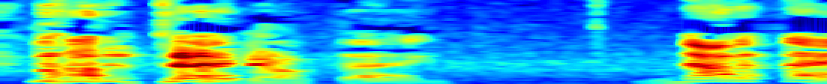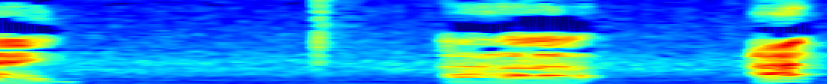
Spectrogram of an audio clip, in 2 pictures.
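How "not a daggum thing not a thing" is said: loud, slow, laughing emphasis. Real, not acted. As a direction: laugh through the words. Laughing about picky husband.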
